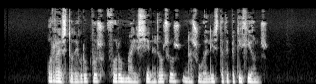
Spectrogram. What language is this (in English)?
Galician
